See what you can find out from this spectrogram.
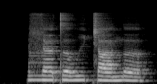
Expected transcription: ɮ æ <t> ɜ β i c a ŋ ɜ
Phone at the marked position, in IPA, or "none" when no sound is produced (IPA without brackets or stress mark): t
